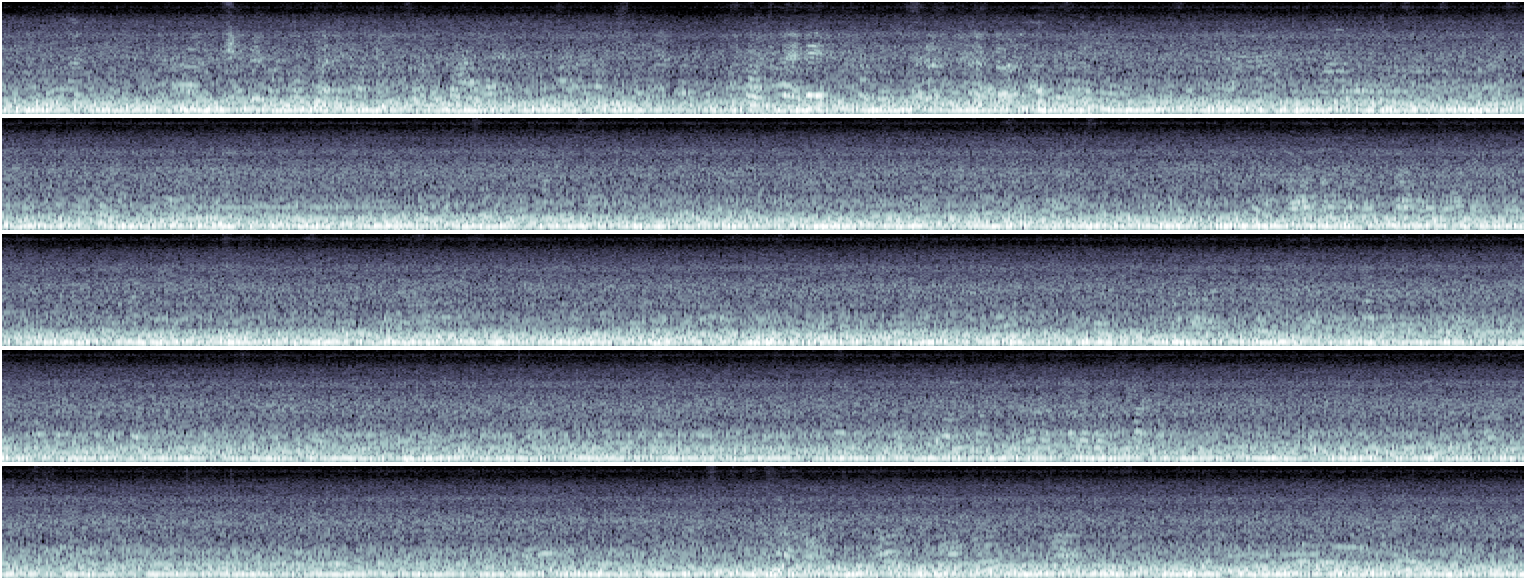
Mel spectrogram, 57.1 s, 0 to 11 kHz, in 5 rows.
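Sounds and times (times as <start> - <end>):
faint passenger voices: 0.0 - 57.0
train rumbling along track: 0.0 - 57.0.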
